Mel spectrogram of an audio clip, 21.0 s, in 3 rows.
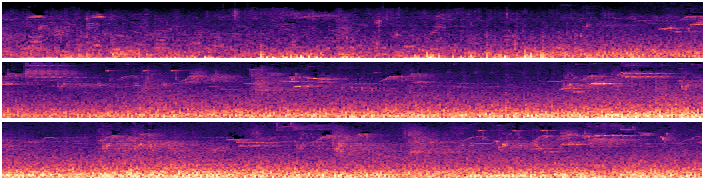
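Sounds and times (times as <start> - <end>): birds chirping: 5.6 - 21.0.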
